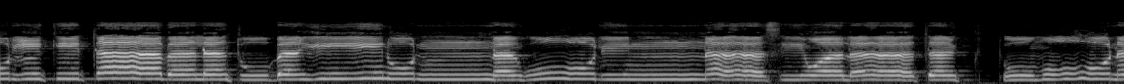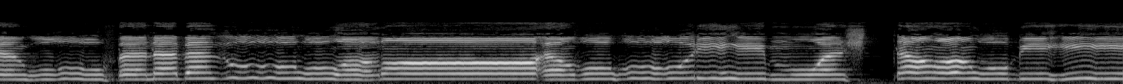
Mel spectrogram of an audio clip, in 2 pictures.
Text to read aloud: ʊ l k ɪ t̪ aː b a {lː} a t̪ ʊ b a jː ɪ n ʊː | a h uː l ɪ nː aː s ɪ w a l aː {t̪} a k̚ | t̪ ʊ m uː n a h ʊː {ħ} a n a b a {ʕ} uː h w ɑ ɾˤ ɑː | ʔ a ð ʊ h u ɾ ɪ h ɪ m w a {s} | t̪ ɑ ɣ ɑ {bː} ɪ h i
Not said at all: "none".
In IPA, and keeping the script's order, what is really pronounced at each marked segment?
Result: l, t̪, f, ð, ʃ, b

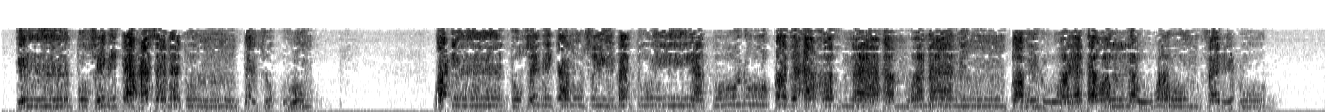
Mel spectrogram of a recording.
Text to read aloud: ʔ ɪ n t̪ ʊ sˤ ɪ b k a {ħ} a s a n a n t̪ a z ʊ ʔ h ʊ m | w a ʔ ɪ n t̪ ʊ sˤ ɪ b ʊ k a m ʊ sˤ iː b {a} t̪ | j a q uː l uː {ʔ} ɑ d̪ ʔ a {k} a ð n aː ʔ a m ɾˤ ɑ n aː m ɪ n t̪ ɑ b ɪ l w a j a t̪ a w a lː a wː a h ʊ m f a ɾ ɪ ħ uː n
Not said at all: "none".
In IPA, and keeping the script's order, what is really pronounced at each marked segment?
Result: ħ, a, q, x

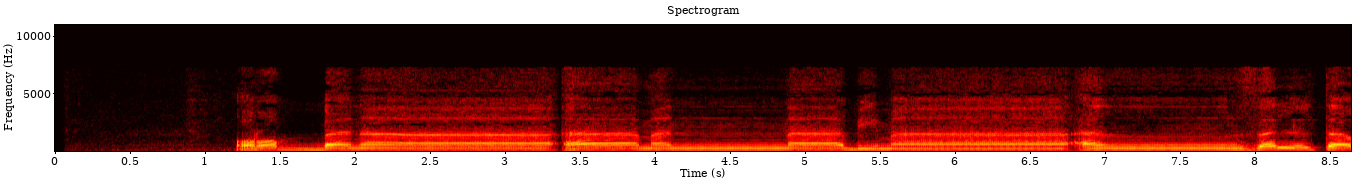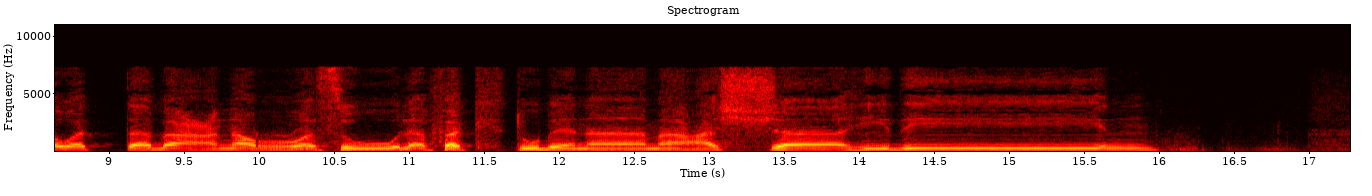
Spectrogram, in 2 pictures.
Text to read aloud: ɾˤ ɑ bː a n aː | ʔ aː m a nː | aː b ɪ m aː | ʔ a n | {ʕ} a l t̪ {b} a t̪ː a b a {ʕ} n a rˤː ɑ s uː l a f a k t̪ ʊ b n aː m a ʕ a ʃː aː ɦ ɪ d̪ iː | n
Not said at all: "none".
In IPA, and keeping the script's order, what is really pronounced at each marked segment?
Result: z, w, ʕ

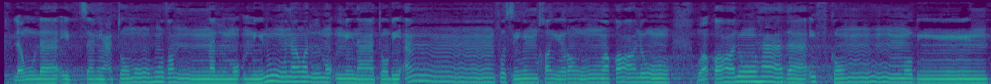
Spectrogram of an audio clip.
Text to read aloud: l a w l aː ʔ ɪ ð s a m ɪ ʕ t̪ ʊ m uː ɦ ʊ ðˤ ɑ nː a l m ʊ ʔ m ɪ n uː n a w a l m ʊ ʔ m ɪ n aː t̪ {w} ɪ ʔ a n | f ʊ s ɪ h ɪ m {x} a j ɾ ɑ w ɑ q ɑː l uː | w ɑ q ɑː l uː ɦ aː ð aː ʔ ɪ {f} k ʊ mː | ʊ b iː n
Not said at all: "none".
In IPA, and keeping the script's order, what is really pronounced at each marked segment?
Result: b, x, f

